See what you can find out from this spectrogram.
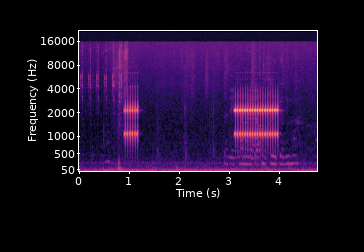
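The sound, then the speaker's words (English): Two recorded male frog mating calls played back in an empty arena, a short one followed by a longer one near the population average, each a rapid, evenly pulsed ringing buzz, over a faint low hum and soft background murmur. “the lady frogs are no longer in their mating season. Is it possible for us to hear what those calls would sound like in here?”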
